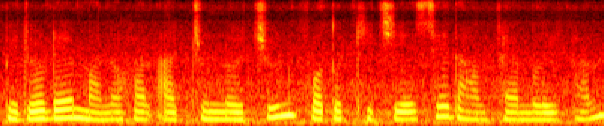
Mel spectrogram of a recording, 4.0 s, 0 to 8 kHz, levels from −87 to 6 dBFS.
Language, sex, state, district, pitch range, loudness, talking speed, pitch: Nagamese, female, Nagaland, Dimapur, 175-200 Hz, -14 LUFS, 195 wpm, 180 Hz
